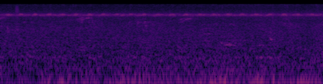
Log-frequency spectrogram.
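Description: Insects chirring in one steady, high-pitched drone that pulses faintly, over an uneven low rumble.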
